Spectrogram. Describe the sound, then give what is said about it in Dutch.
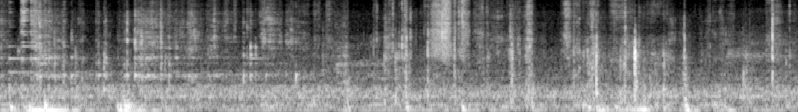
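Paper slips rustle and shuffle inside a glass bell jar, with light clinks and scraping as a hand stirs through them to draw a winner in a book raffle in a shop, a steady busy rummaging for several seconds without talk. “Kun jij weer in de glazen stolp gaan graaien?”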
